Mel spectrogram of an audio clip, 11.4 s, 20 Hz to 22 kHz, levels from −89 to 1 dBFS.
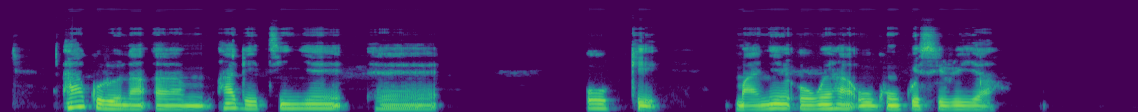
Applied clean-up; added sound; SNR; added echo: none; none; none; none.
